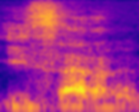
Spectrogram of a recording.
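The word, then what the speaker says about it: عيسى: 부인하는 것이 꾸란에서 얘기하는 예수를 이사라고 그래요. 이사 이 엘라 발음으로 자기들 그 아라비아 발음으로 이사는 그런 선지자의 한 분일 뿐입니다.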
